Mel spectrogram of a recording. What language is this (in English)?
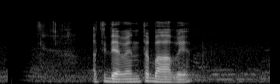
Sinhala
